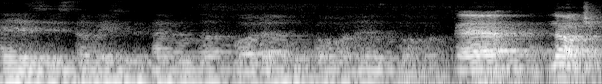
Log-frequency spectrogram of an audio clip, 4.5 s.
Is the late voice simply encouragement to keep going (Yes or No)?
No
